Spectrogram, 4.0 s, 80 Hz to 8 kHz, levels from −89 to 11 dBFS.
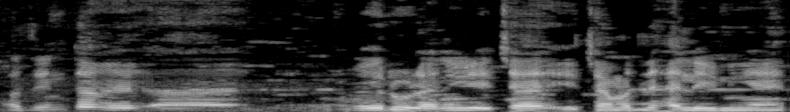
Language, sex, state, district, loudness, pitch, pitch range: Marathi, male, Maharashtra, Nagpur, -15 LUFS, 130 Hz, 125-140 Hz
